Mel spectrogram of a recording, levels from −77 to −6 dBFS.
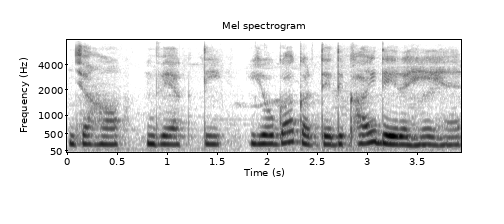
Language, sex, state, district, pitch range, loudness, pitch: Hindi, female, Bihar, Gaya, 215-230 Hz, -19 LUFS, 220 Hz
